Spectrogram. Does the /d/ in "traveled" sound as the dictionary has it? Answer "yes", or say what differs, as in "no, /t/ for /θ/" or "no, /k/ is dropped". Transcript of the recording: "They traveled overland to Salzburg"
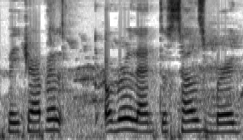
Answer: no, /d/ is dropped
